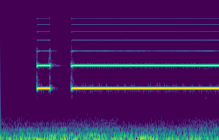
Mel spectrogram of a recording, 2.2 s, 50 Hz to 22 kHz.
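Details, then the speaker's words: 1992 Amiga 600 keyboard membrane after silver varnish was applied to the dried, aged rubber contacts: a multimeter continuity check (sounds below about 100 ohms) beeps immediately, showing a good conductive path. "voilà ça sonne immédiatement"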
